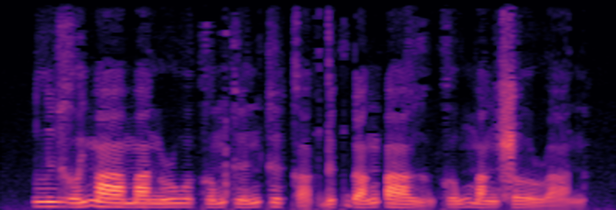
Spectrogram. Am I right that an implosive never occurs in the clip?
no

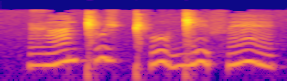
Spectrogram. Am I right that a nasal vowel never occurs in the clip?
no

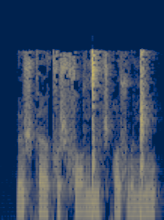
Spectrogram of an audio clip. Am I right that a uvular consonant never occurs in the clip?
no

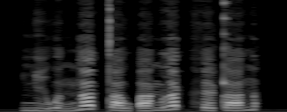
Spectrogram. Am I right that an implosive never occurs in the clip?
yes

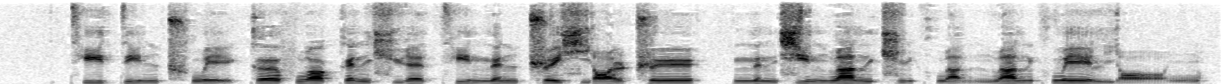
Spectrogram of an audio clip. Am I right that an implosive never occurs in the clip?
yes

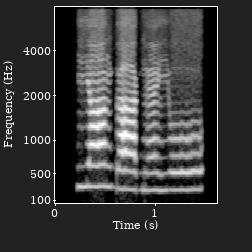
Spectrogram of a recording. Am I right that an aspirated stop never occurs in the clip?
yes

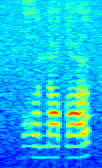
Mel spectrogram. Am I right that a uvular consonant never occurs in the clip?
no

